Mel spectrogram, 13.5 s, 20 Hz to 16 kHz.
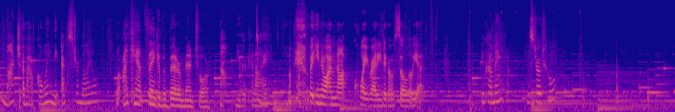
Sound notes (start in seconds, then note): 3.8 both chuckling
